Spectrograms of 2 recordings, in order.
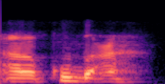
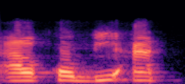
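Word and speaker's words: القبعة: tahu saya bahasa Arabnya alqub'ah Oke ini aja enggak apa-apa alqubah Ya ini bacanya bukan alqobiat ya bacanya alqu alqubah alqubah Ya alqubah nah misalnya ya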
